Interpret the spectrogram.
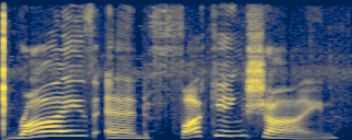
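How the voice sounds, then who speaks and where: Sardonic female fantasy assassin woman actor, gruff and unhurried, addressing the listener in ASMR roleplay, faint cricket ambience behind. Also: fairly high pitch, sing-song, a little hiss or hum, heavily acted. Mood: impatient, sarcastic. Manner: sarcastic, drawling, sweary, with sighs.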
